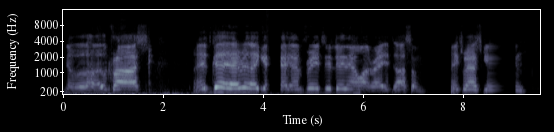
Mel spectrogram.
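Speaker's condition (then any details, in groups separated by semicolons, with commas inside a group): Traumatic brain injury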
